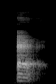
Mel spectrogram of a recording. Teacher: In the word said, they're making the sound eh, as if it were a short E.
